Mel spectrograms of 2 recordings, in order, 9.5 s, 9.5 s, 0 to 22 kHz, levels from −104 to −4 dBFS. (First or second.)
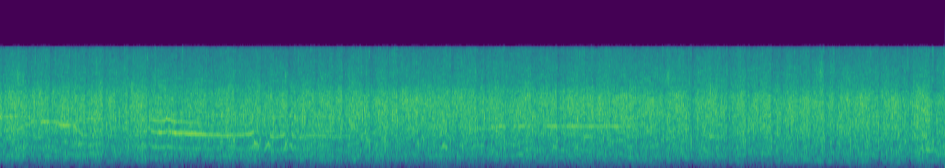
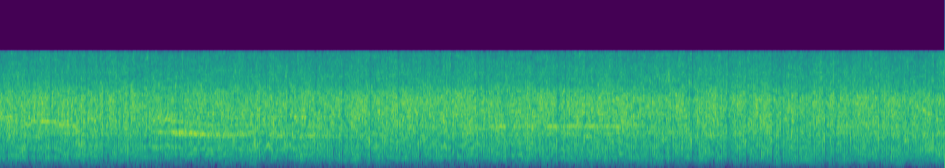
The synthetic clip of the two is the second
